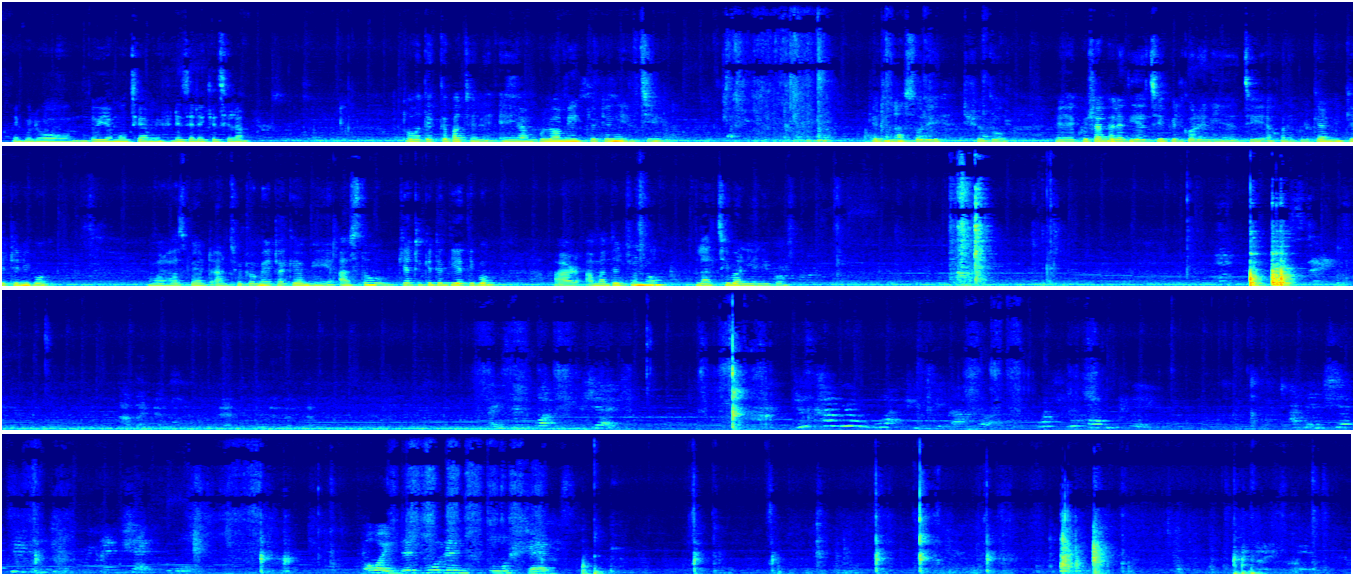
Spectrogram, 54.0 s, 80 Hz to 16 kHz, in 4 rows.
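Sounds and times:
knife and plate clatter: 7.2s - 8.4s, 23.0s - 23.5s.

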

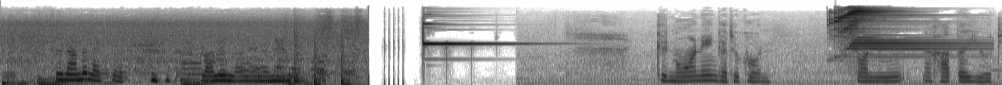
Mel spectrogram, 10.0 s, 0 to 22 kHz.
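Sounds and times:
bell-like ding: 4.2s - 5.8s, 8.3s - 10.0s.

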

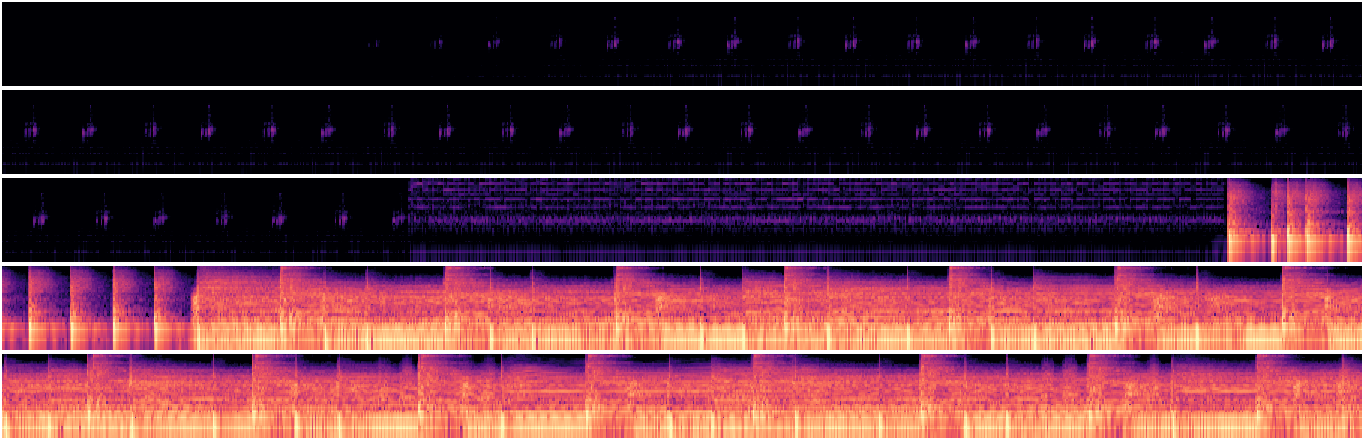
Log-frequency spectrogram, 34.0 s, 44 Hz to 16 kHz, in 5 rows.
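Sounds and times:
mechanical clock ticking: 2.2s - 19.8s
alarm clock bell ringing: 15.6s - 19.9s.

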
